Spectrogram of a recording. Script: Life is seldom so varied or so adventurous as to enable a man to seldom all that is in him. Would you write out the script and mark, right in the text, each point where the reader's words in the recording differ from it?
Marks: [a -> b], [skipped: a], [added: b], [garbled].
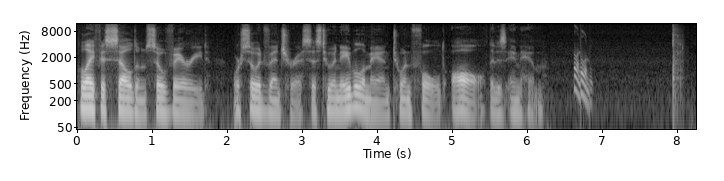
Life is seldom so varied or so adventurous as to enable a man to [seldom -> unfold] all that is in him.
